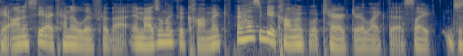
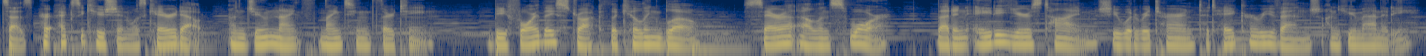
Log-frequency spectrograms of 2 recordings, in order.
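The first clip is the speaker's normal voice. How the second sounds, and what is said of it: Spooky scary storytelling voice. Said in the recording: “let me go back into the scary voice.”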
